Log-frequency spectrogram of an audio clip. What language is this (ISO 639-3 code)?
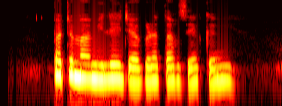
pus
